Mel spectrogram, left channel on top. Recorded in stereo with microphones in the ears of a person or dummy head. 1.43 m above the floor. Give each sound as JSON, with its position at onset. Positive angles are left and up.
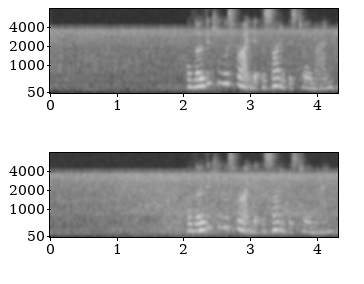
{"t": 2.0, "sound": "a man speaking", "side_deg": 30, "distance_m": 0.7}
